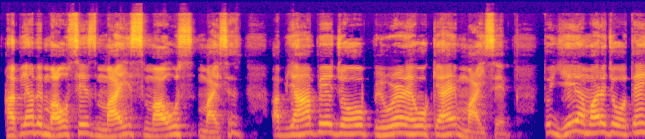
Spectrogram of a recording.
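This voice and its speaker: A man teaching a recorded grammar lesson for an exam, asking questions and answering them himself. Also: high-pitched. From Pakistan. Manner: often ends points with a check-in "okay".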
